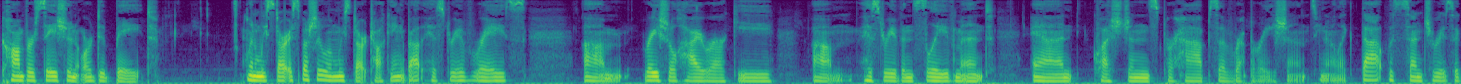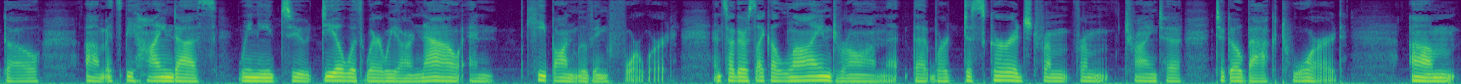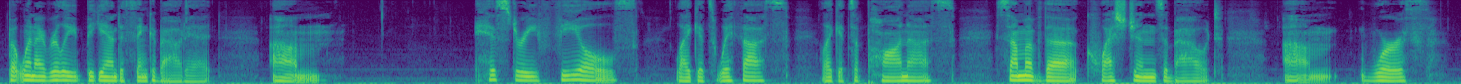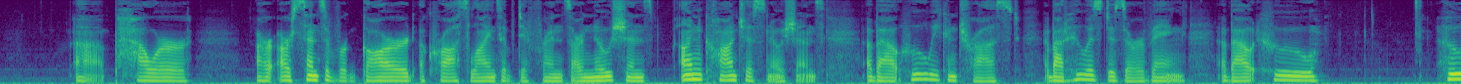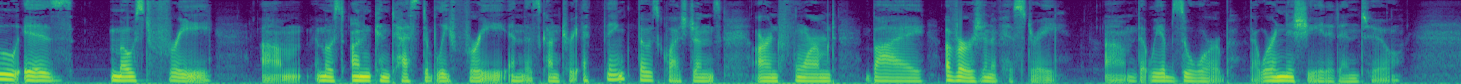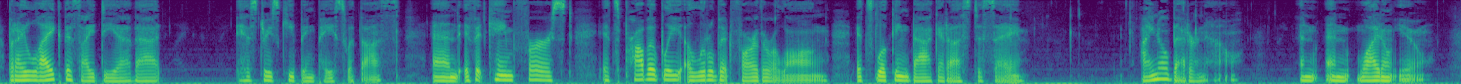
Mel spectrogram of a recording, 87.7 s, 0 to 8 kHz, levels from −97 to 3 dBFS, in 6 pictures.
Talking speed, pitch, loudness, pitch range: 135 wpm, 130 Hz, -18 LUFS, 120-140 Hz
